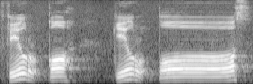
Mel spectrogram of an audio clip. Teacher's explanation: Kerana selepas ra ada huruf isti'la yang berbaris di atas, maka kekal bacaan sini ra itu dibaca dengan tebal. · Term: ra yang dibaca dengan tebal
